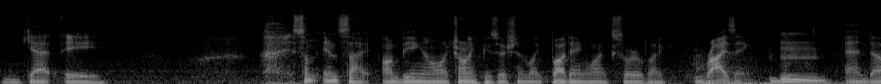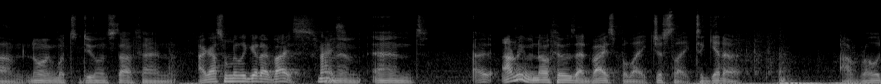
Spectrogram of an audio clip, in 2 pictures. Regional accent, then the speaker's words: New York City, New York, United States; I'm from New York. I live, breathe, and eat New York.

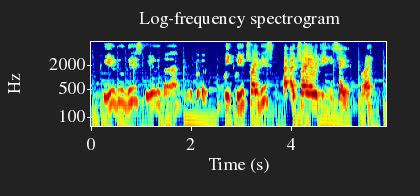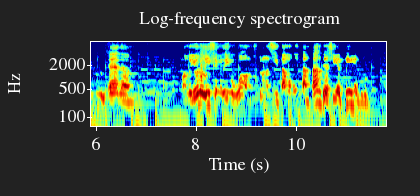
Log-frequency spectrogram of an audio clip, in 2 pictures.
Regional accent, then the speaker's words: Cuba; born there; yo nací en Cuba, como tú bien dices, I was born in Cuba.

